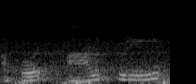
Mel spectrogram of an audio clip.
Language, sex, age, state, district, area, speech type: Malayalam, female, 18-30, Kerala, Wayanad, rural, spontaneous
